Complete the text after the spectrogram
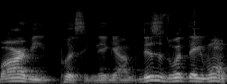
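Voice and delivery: plain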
